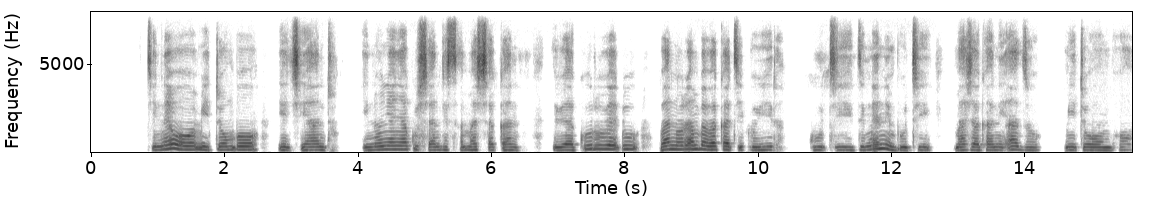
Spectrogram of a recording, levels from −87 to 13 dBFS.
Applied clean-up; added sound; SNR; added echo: neural mask model Resemble Enhance denoiser.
